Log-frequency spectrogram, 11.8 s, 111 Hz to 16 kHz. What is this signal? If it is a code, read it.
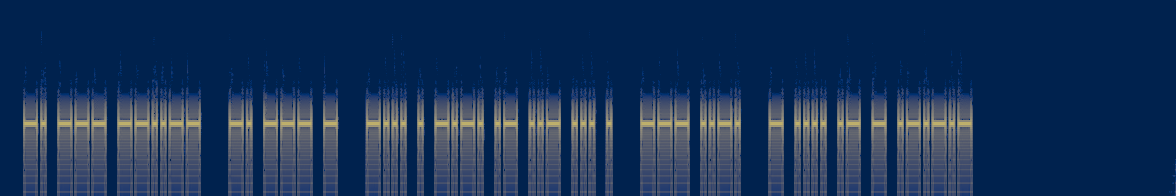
Morse code, heard as a keyed tone, about 28 wpm, 700 Hz. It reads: NO, NOT BECAUSE OF THAT.
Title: Sentences from Top 1000 Words - Review Part 3 - 28wpm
